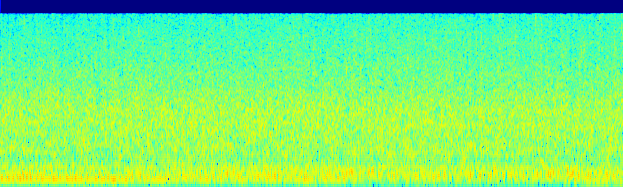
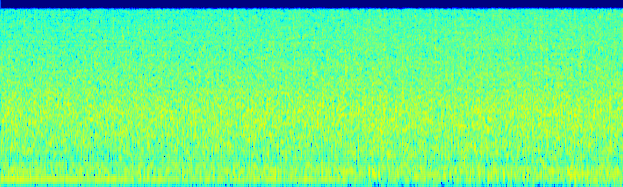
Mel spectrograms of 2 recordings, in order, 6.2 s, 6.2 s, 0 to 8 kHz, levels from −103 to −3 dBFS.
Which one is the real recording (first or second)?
first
